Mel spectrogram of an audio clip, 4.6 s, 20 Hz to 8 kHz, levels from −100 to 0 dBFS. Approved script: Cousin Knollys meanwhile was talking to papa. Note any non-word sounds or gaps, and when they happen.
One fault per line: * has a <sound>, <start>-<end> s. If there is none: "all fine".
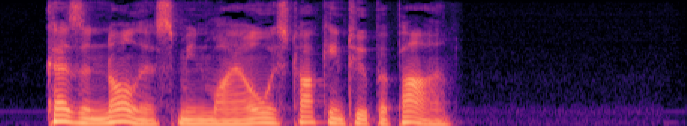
all fine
